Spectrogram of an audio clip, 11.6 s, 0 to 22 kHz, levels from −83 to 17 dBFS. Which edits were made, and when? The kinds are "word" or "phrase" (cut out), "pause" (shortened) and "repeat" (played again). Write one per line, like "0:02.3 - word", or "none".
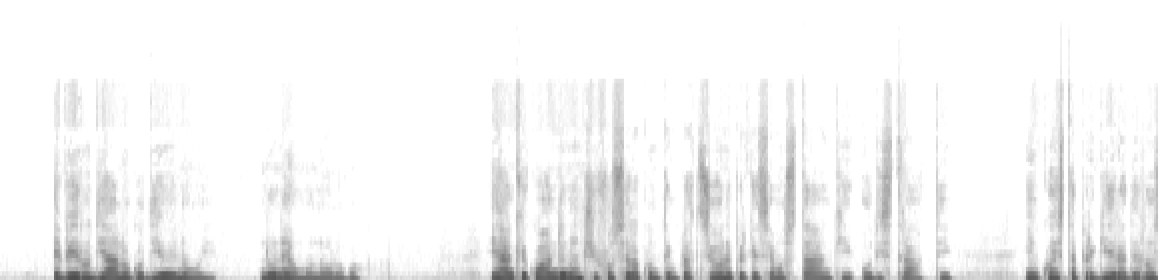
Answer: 0:01.5 - word

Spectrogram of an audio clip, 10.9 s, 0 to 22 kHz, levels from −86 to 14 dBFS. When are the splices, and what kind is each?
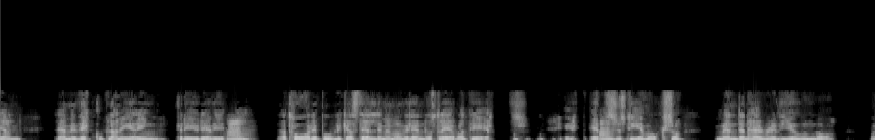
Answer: none

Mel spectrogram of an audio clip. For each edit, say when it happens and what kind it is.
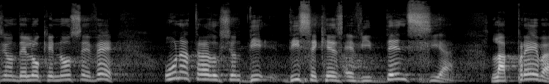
0:02.4 - phrase
0:03.4 - word

